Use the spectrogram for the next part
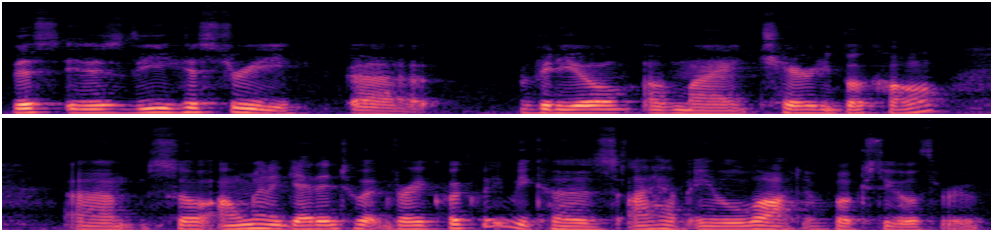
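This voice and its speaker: Halting Canadian man talking books. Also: mid-range voice, darkish tone. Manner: halting, rambling delivery. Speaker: book channel host. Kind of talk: casual book-haul vlog.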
